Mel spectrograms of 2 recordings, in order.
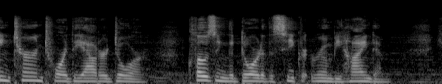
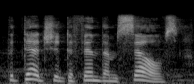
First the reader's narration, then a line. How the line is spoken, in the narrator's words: laughed L'Armand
